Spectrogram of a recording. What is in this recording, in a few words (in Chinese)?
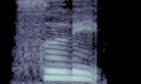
"私立", Chinese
